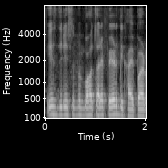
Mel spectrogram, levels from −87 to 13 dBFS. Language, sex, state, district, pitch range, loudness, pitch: Hindi, male, Jharkhand, Garhwa, 140-150 Hz, -17 LUFS, 150 Hz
